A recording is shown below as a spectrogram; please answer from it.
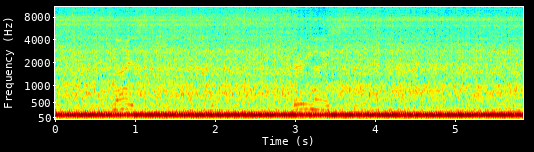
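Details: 1951 MG TD restarted hot in neutral, once a heat shield had been fitted against vapor lock; the fuel pump builds pressure, then a smooth, even low hum with a steady beat and no misses or stumbles. Healthy warm idle.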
